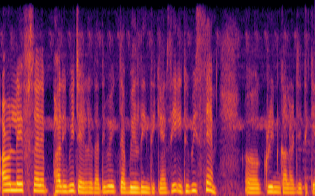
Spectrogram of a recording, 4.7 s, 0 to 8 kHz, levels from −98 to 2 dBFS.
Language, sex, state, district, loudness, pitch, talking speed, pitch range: Nagamese, female, Nagaland, Dimapur, -16 LUFS, 200 Hz, 190 wpm, 180-235 Hz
